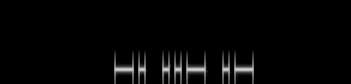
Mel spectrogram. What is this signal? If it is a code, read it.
Morse code, heard as a keyed tone, about 20 wpm, 700 Hz. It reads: NUA
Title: All Cut Numbers - 3-Digit 20wpm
